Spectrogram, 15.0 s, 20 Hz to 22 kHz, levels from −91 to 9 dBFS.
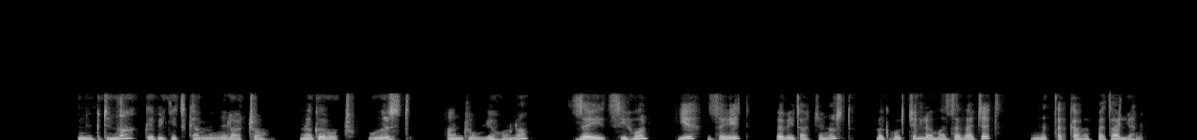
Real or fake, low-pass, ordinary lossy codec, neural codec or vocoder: fake; 7.2 kHz; AAC, 48 kbps; vocoder, 22.05 kHz, 80 mel bands, WaveNeXt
